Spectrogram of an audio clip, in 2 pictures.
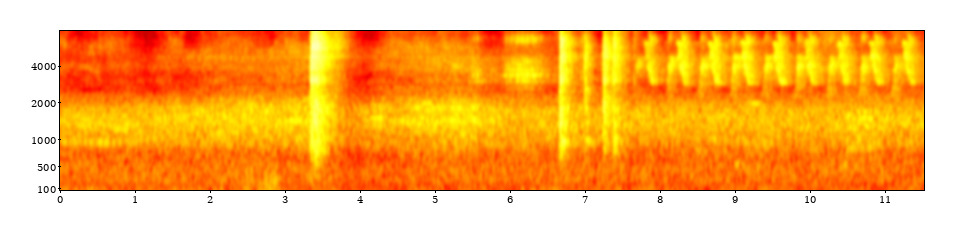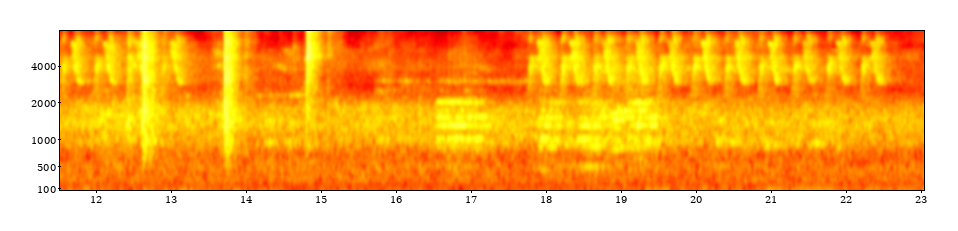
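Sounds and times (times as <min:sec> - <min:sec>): loud sharp cracks: 0:03.3 - 0:04.0, 0:12.4 - 0:14.2, 0:14.8 - 0:15.2
bird chirping: 0:05.5 - 0:15.1, 0:17.7 - 0:22.7.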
